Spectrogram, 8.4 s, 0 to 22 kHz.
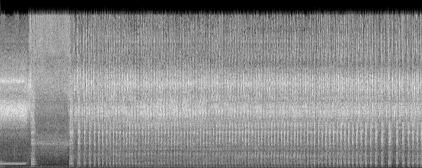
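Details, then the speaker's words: Model steam engine running on compressed air at 15–18 psi, fitted with a small brass flyball governor, load applied by finger: fast, even chuffing beats stay steady in rate as load comes on; governor holding speed properly at that pressure. "with the air pressure cranked up to 15 to 18 pounds it just made all the difference into the world in the world on how that Governor is reacting to the load of my fin"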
